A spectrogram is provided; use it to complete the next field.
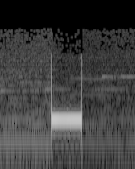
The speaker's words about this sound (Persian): بله، فکر کنم متاسفانه تماس اینا قطع شد.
